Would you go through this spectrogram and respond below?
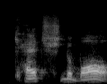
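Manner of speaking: mild, hollering yell. Recalling players dropping easy catches, retelling screaming at the TV. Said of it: "I'm screaming at the T V".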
